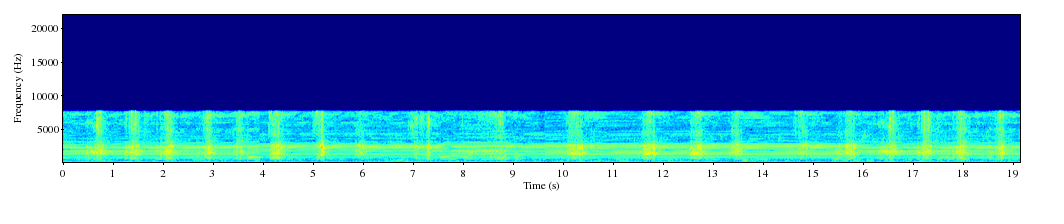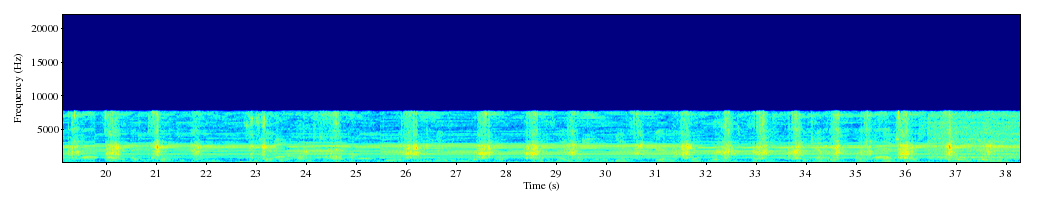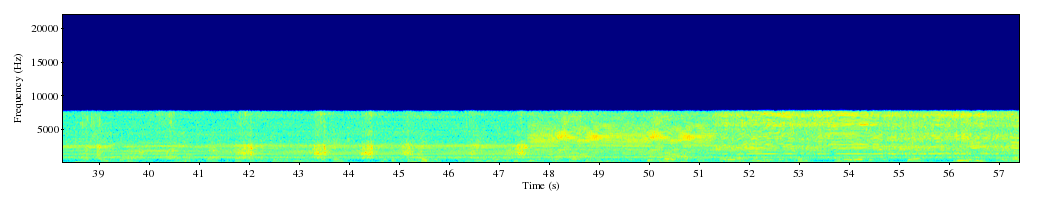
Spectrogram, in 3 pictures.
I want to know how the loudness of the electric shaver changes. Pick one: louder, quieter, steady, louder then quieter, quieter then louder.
steady.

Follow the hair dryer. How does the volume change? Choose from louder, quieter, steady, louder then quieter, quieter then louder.
steady.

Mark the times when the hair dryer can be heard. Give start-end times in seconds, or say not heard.
36.4-57.3.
